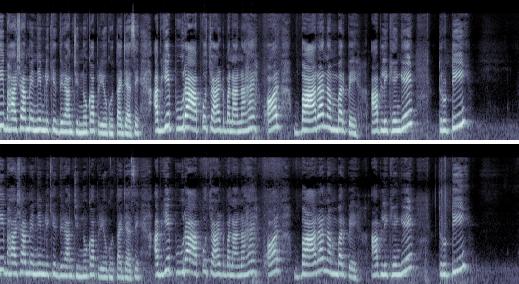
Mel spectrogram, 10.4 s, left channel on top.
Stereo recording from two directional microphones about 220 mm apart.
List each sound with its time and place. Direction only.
0.0 s speech: 55° left (ahead or behind)
8.8 s speech: 40° left (ahead or behind)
